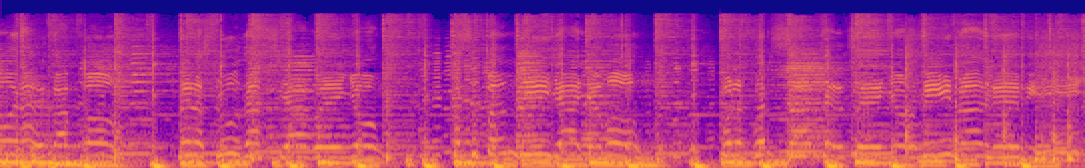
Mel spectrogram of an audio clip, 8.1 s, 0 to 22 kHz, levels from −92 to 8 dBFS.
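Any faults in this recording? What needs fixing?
No faults turned up in this audio, so nothing needs to be fixed.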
